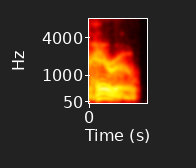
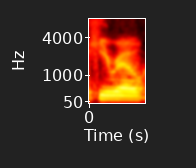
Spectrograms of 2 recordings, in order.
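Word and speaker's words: Herro: have jimmy butler tyler harrow um i'm pretty sure it's harrow it's hero is it hero i'ma say hero he played at kentucky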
